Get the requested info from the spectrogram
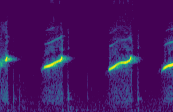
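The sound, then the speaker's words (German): A nightingale's loud whistled contact call, which can also serve as a warning call: a clear rising whistle repeated about four times at steady intervals, bright, with silence between each note. “Und wenn bald der Gesang komplett verebbt, ist das Einzige, was bleibt von der Nachtigall, ihr lauter Kontaktruf, der auch zu einem Warnruf werden kann, ihr lautes.”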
